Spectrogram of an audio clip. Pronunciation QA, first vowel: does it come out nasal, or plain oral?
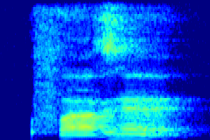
nasal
